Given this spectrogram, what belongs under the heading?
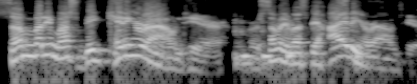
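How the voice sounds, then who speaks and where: Putting on a character voice, a man talks at a fairly quick pace in a fairly high pitch with very wide pitch swings. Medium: read story.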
